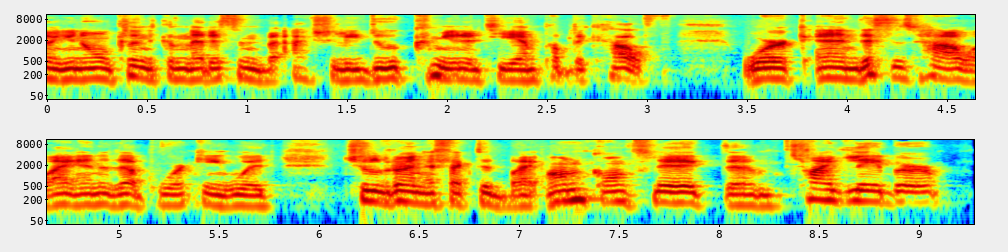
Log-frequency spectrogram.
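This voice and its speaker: A woman from Ghana, a school director, introducing herself on a video call in an earnest, reflective way. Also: deep voice. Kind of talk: panel self-introduction.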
